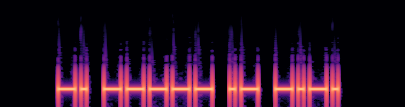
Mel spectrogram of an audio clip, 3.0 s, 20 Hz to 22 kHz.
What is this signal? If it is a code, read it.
Morse code, heard as a keyed tone, about 28 wpm, 700 Hz. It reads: N0AC
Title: Easy Call Signs - 28wpm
